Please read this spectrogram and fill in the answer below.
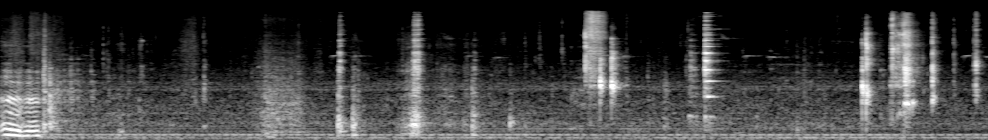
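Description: Knife and fork clinking and scraping on china plates while eating, with scattered sharp clinks and a short hiss about six seconds in.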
